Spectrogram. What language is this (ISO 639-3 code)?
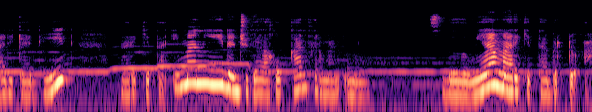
ind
